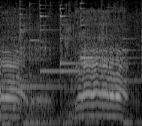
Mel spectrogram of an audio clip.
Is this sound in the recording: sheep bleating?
yes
